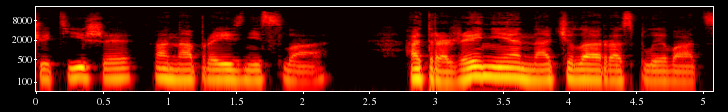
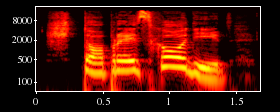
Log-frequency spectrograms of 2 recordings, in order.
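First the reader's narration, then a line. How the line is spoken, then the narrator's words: Unicorn shouting. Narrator (Russian): крикнула единорожка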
